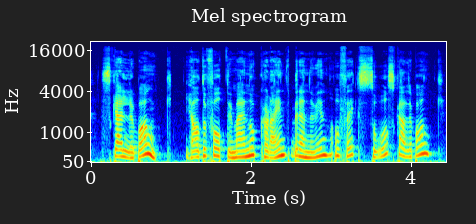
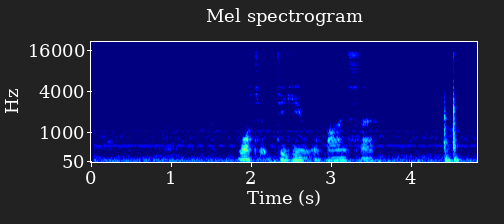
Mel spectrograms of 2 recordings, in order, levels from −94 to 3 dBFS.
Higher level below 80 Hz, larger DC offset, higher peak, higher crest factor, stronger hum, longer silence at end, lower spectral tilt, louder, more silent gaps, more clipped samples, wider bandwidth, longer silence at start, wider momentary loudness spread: first, -40 dBFS vs -70 dBFS; neither; first, -4 dBFS vs -32 dBFS; second, 16 dB vs 26 dB; neither; about the same, 0.1 s vs 0 s; about the same, -5.5 dB/octave vs -6.5 dB/octave; first, -22 LUFS vs -58 LUFS; neither; neither; about the same, 17.5 kHz vs 16 kHz; about the same, 0 s vs 0.05 s; about the same, 8 LU vs 9 LU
